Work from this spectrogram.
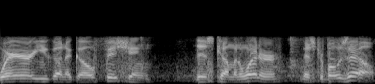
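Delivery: normal talking voice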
